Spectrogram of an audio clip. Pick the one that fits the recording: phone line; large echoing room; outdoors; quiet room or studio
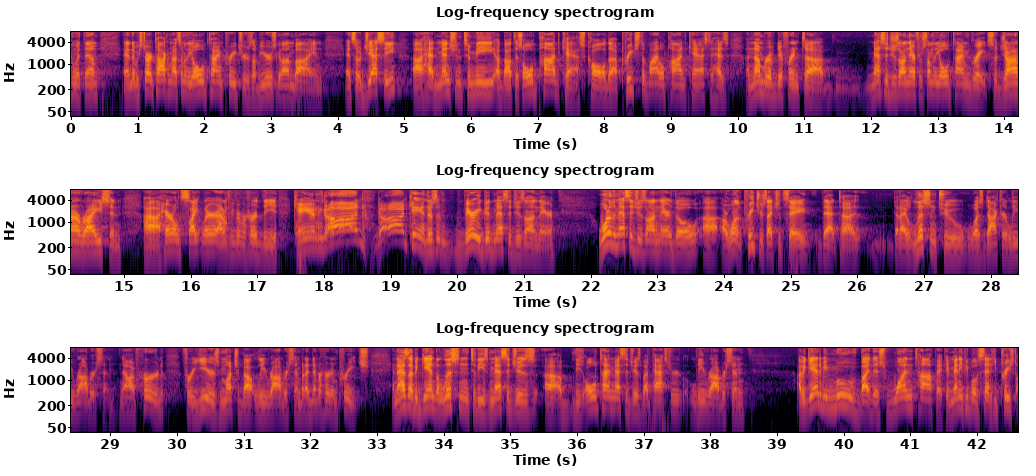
large echoing room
